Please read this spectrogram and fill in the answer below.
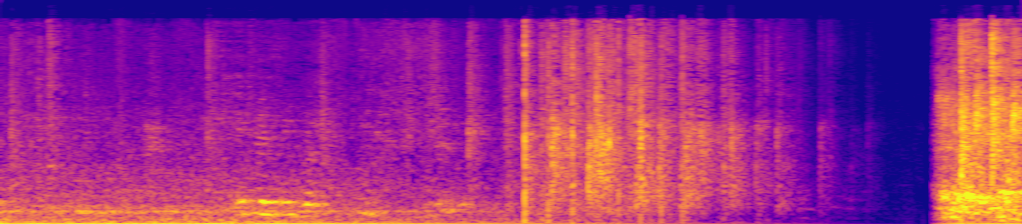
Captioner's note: claps in the background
